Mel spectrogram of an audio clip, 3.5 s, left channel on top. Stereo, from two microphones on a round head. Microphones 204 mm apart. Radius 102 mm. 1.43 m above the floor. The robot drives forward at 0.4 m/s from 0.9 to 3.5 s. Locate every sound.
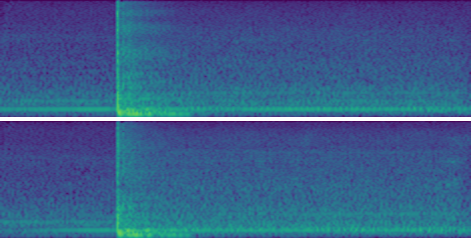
0.9 s a thud: 40° left (ahead or behind), 1.7 m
